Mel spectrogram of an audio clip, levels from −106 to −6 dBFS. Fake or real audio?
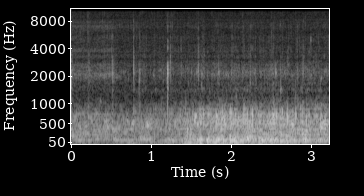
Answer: real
